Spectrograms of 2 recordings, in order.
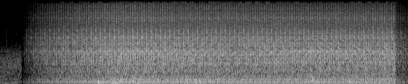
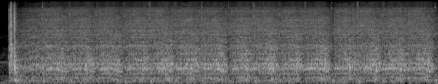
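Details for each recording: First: MK2 VW Golf GTD diesel, stood six years, after new battery, ignition barrel, glow plug fuse and fuel system bleed: starts and settles into a steady, even idle clatter, no misfire or hunting. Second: MK2 VW Golf GTD diesel after six years stood, ignition barrel, battery and glow plug fuse replaced: starter spins engine at steady even beat but never fires; no fuel coming down injector lines, air in fuel system.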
